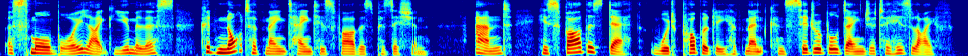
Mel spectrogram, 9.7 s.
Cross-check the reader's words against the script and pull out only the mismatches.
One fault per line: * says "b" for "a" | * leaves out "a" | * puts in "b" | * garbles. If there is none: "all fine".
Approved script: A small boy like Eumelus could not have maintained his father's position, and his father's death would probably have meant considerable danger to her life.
* says "his" for "her"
